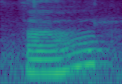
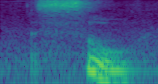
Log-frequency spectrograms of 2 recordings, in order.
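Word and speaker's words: þú: Thar. Oh, so close. Thu. Thu. Yeah. Thu. And back in Middle English, so sort of 500 years ago, thu was indeed how we pronounced thou.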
